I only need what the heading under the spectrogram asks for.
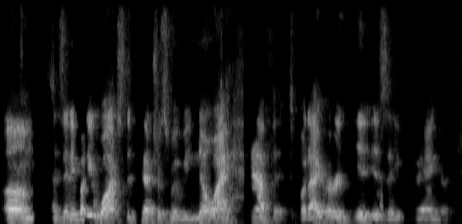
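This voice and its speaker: A man's voice: medium pitch, animated, a little fast, a bit bright, slight background noise. A middle-aged man hosting a podcast in casual, enthusiastic, informal chat. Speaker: podcast host.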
